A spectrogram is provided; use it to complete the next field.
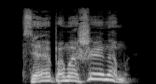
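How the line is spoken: Barked order. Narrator (Russian): рявкнул Прохор

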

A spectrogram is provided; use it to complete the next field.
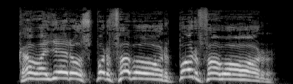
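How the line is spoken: Employee shouting. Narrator (Spanish): gritó un empleado

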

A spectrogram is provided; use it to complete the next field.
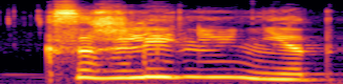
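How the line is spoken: Laughing, trembling voice. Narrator (Russian): Анжела смеялась, но голос задрожал

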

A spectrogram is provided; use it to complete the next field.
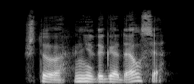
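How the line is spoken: Wry snort. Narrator (Russian): хмыкнул Герман

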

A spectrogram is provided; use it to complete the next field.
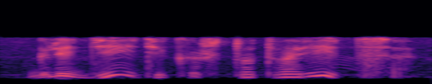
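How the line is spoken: Whispered. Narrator (Russian): шепотом сказал он

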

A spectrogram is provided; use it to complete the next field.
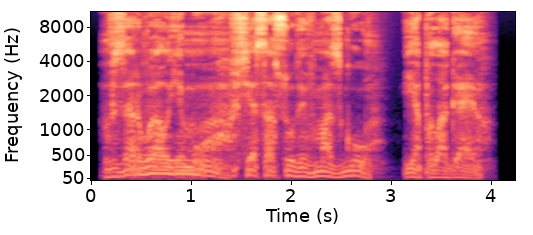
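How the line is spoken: Quiet. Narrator (Russian): тихо сказал Дитр

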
